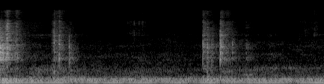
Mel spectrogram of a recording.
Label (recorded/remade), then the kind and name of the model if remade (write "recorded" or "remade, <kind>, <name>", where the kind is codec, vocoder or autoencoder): recorded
